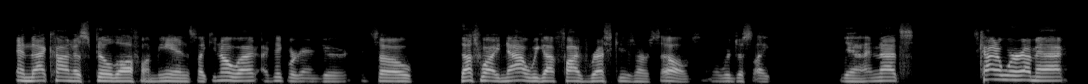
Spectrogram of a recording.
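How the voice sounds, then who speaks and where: Fairly quick talk from a man with a normal speaking voice, an American accent, a fairly high pitch and big swings in loudness. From Michigan. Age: 50s. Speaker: podcast guest. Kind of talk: casual chat.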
